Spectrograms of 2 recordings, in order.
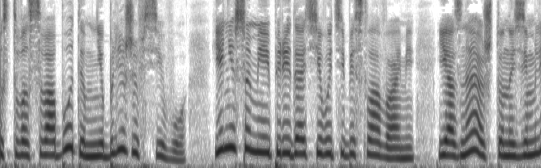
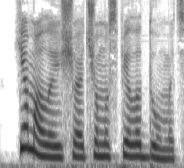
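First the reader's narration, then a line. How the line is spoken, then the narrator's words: Calm objection. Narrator (Russian): спокойно возразила Елисавета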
